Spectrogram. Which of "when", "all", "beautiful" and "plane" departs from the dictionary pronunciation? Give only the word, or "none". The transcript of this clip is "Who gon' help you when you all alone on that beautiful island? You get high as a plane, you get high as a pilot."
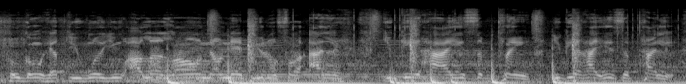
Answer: when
